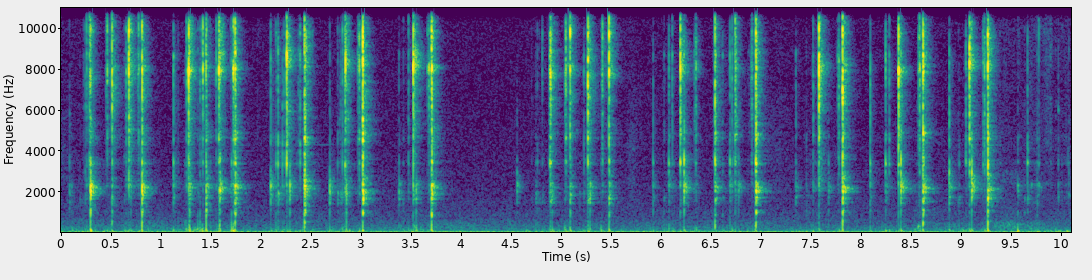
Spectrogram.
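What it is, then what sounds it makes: Plastic puzzle cube. Long acrylic nails tap and click on a small hand-held solid plastic puzzle cube with green tiles, held close to the mic. The result is a rapid, uneven series of short, sharp, bright clicks in quick bursts with brief pauses, each dying away almost instantly over a quiet background.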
